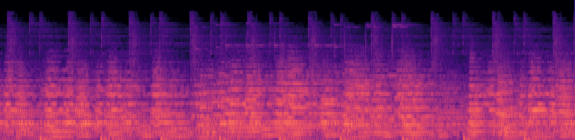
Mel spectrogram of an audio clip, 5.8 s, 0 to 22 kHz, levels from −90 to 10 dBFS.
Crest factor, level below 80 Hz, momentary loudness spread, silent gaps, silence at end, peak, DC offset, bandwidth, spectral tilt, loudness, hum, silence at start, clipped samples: 16 dB; -38 dBFS; 4 LU; none; 0 s; -8 dBFS; under 0.1%; 15.5 kHz; -6 dB/octave; -23 LUFS; none; 0 s; under 0.1%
